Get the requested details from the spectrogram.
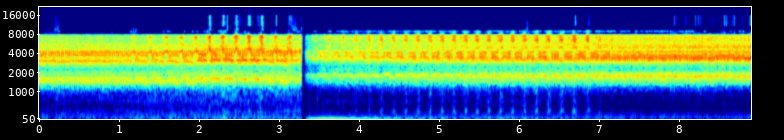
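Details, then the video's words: Cicada song, a loud continuous buzzing drone concentrated in high pitches, with fine rapid pulsing; a brief cut near three seconds, then the steady whine resumes with faint regular ticking pulses. "cicada เสียงจั๊กจั่น"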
